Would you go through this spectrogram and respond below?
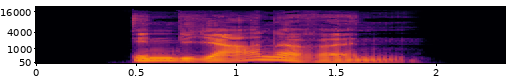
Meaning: female equivalent of Indianer
- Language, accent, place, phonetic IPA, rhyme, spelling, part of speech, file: German, Germany, Berlin, [ɪnˈdi̯aːnəʁɪn], -aːnəʁɪn, Indianerin, noun, De-Indianerin.ogg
